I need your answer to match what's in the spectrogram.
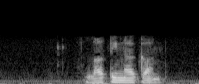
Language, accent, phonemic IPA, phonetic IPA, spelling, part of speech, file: Armenian, Eastern Armenian, /lɑtinɑˈkɑn/, [lɑtinɑkɑ́n], լատինական, adjective, Hy-լատինական.ogg
- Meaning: Latin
